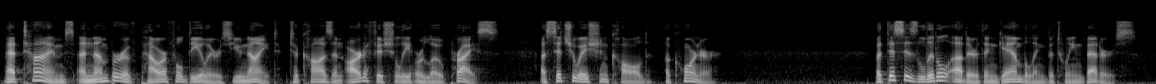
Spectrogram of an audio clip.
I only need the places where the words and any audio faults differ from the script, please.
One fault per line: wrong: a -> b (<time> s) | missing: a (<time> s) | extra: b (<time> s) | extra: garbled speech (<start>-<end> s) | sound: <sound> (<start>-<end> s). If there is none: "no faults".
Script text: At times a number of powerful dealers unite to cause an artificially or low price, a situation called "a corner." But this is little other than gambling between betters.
no faults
